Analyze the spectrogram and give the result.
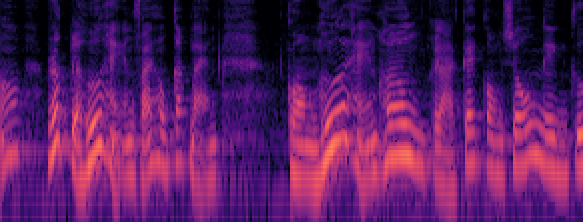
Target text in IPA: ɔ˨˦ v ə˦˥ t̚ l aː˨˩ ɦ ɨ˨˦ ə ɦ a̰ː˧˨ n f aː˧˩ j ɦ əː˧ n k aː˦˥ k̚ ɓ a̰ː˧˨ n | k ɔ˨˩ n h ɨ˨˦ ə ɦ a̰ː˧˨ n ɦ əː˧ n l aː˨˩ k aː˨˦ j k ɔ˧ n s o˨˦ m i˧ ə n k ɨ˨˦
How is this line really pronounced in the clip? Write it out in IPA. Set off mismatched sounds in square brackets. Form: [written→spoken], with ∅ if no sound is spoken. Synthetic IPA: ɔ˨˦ [v→z] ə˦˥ t̚ l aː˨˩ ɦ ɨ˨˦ ə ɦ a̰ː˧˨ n f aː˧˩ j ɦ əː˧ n k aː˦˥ k̚ ɓ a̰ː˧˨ n | k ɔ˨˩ n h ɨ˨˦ ə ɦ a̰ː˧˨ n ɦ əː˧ n l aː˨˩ k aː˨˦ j k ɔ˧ n s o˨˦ [m→ŋ] i˧ ə n k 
